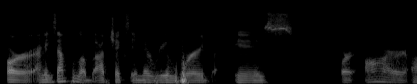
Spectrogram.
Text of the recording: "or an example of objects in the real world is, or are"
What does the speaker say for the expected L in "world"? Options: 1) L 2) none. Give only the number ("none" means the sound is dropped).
2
